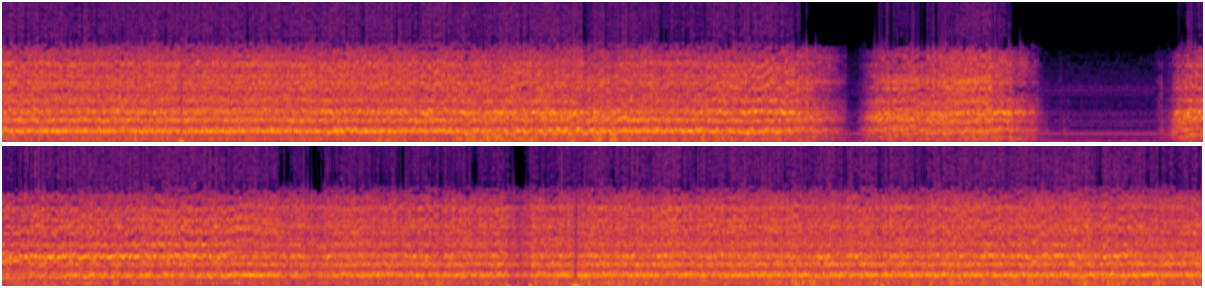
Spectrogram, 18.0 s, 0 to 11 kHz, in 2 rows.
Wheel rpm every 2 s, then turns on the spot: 230, 230, 230, 110, 100, 220, 230, 230, 230.
none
